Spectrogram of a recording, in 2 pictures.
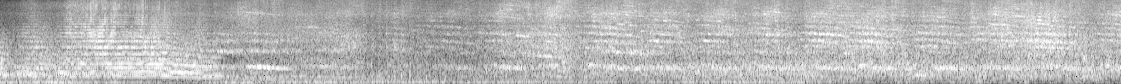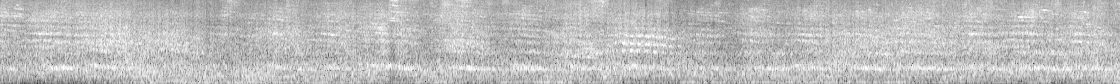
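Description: A Norfolk Southern freight locomotive's air horn chord sounds as the train arrives, its pitch dropping and cutting off a couple of seconds in as the engines go by. Then the cars of an intermodal freight train, truck trailers on flatcars, roll past close by, their wheels clacking over the rail joints with repeated squeals.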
